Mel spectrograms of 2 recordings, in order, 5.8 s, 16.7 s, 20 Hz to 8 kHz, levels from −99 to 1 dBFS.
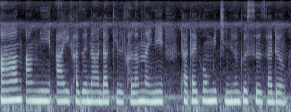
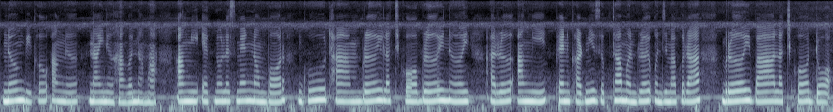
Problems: constant background noise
